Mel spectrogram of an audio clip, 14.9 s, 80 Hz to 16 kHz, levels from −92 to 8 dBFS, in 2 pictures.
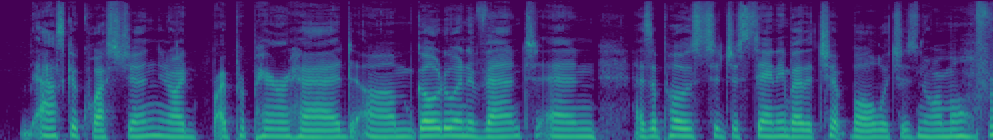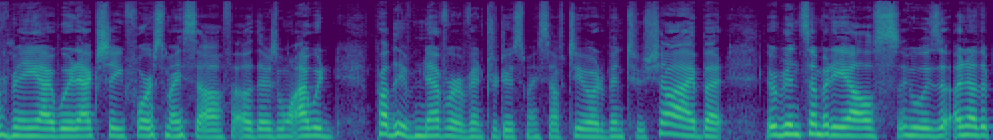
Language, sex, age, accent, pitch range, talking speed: English, female, 50-69, American, 180-205 Hz, 260 wpm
